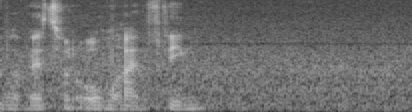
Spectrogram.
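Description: A man speaks briefly and calmly into a microphone.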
